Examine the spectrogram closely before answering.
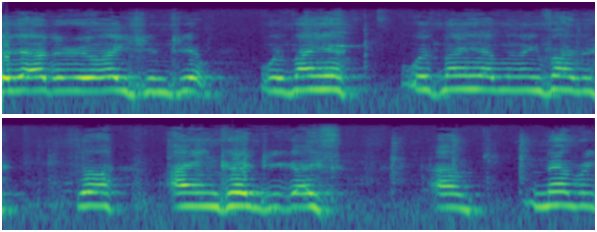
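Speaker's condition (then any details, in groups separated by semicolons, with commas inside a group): Cerebral palsy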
